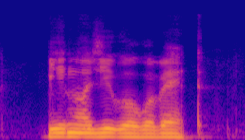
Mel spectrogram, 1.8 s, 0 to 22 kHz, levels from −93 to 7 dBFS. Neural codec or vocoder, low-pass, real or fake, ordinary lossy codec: codec, 32 kHz, 1.9 kbps, SNAC; 14.4 kHz; fake; none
